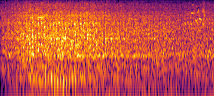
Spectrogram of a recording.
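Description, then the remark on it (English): Heavy car traffic in Sydney, mostly petrol and diesel cars, rumbles steadily, a dense wash of engine noise with a deep low drone and a constant hiss of moving vehicles, fairly loud and unbroken throughout, with no voices. “Lockdown is over and life is getting back to normal in Sydney, which means the heavy traffic is back too.”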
